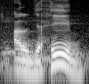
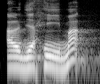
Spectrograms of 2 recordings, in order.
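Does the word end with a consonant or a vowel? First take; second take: consonant; vowel. First: The word ends on the bare consonant 'm'. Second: The word ends with a short 'a' vowel. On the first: The reader stops at this word. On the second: The reading continues without a stop.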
